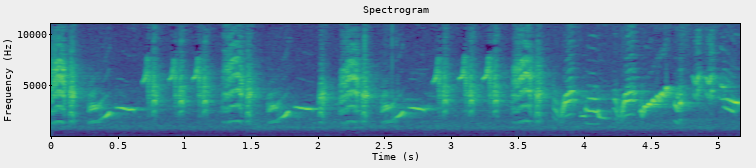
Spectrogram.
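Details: Icterine warbler in full continuous song, a rich jumble of scratchy chatter, quick whistled slurs and rising squeaky notes, mimicry-like and varied, sustained throughout with no background sounds.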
